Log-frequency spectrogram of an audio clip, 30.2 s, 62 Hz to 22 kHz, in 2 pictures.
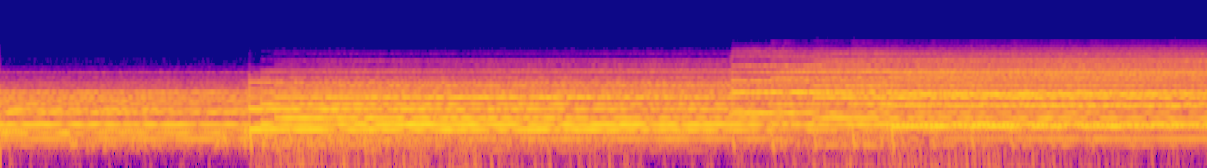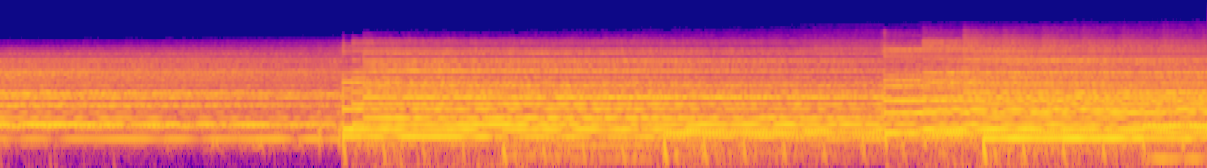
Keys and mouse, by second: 24.1 z, 24.9 Tab, 25.9 click, 27.0 KP_3.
